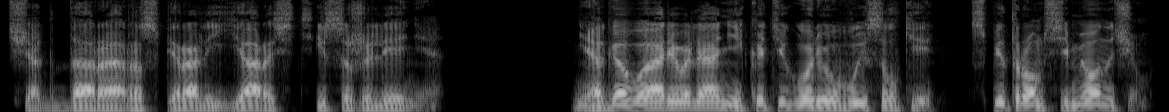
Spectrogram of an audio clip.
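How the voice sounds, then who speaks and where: A man narrating an audiobook in a measured, expressive reading. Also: lowish voice, no echo, clean studio sound. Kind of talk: scripted narration.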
